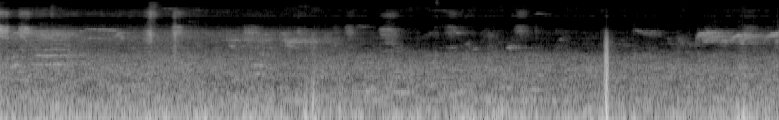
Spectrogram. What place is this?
in a park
